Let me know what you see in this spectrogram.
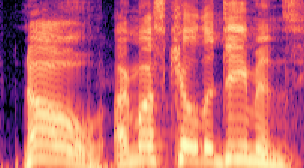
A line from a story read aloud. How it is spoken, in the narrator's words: he shouted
